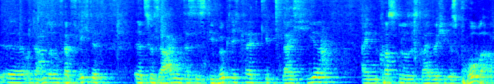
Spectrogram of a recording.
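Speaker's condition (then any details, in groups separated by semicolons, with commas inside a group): No condition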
